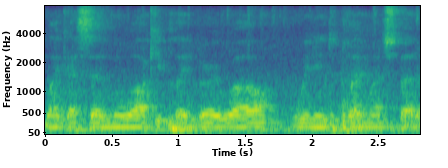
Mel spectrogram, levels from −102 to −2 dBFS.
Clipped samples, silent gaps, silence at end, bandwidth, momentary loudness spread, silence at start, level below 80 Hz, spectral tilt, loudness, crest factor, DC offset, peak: under 0.1%; none; 0 s; 8 kHz; 4 LU; 0 s; -40 dBFS; -7.5 dB/octave; -17 LUFS; 12 dB; under 0.1%; -4 dBFS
